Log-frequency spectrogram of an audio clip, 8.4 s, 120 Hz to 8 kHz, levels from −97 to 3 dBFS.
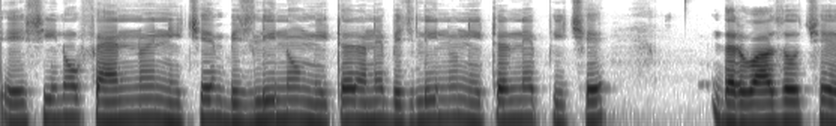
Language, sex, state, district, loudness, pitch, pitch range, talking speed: Gujarati, male, Gujarat, Valsad, -19 LUFS, 140 Hz, 130-145 Hz, 100 wpm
